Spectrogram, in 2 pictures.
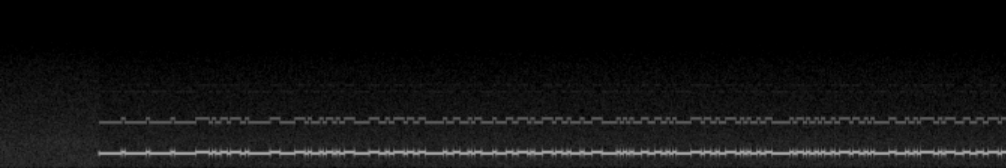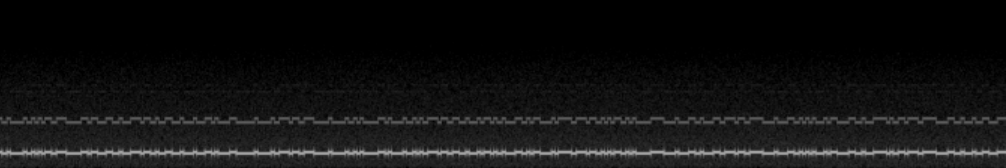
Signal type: RTTY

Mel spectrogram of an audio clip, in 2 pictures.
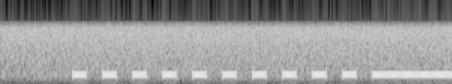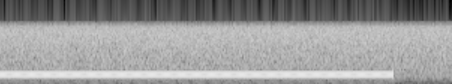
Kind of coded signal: telephone call progress tone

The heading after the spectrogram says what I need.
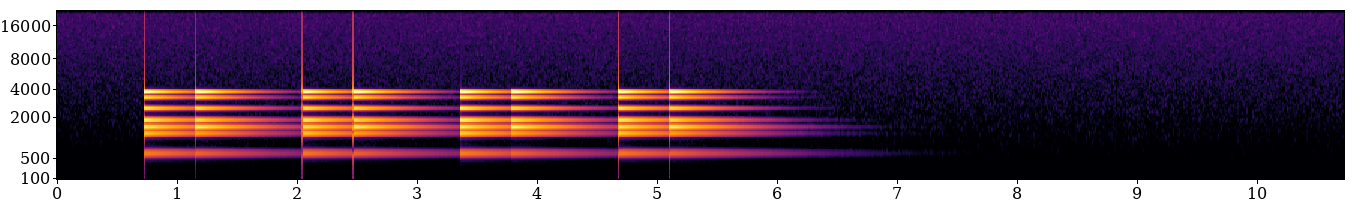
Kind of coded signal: ship's bell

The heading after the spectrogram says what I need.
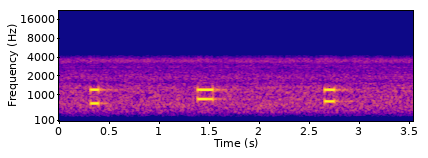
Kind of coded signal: DTMF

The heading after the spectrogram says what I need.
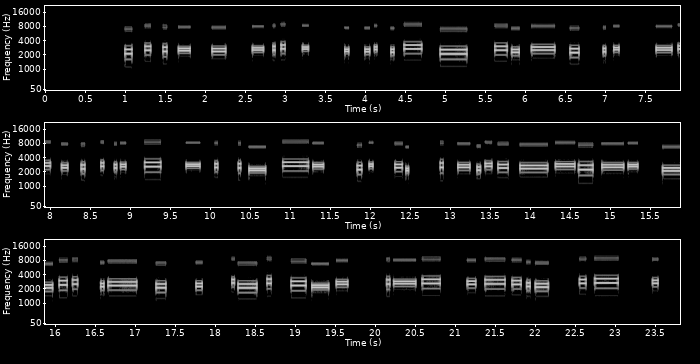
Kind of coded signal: none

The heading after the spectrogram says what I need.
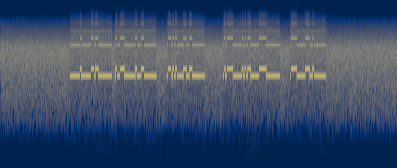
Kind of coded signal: TTY/TDD text telephone tones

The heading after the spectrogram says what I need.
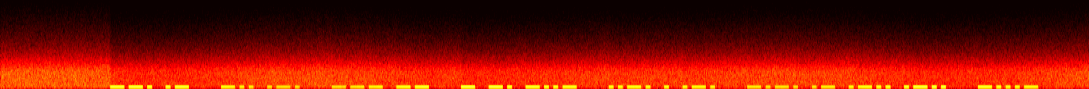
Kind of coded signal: Morse code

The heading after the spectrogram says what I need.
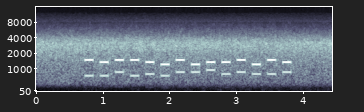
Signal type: DTMF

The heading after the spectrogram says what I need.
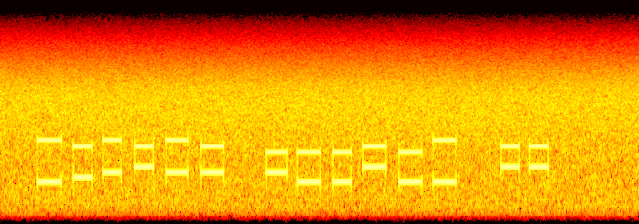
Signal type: DTMF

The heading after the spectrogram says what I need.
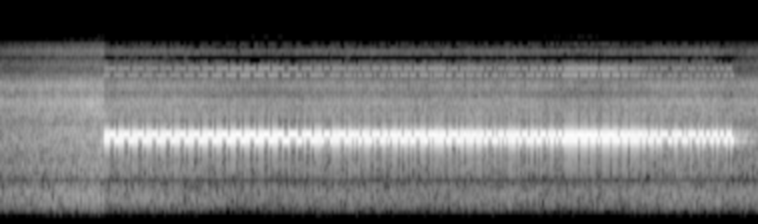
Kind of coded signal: NAVTEX (SITOR-B)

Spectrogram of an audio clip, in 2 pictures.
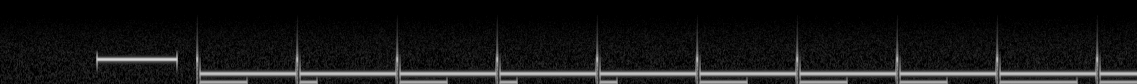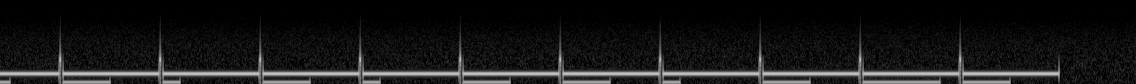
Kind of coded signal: radio time signal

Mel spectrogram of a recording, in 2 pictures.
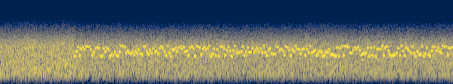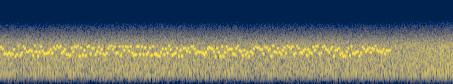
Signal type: multi-tone FSK (Olivia or MFSK type)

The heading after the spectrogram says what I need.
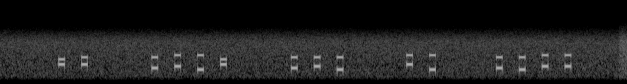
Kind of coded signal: DTMF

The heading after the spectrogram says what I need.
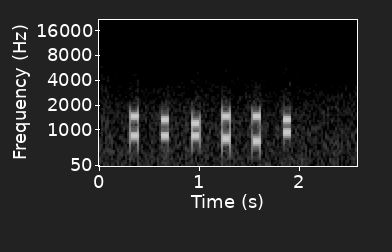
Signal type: DTMF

